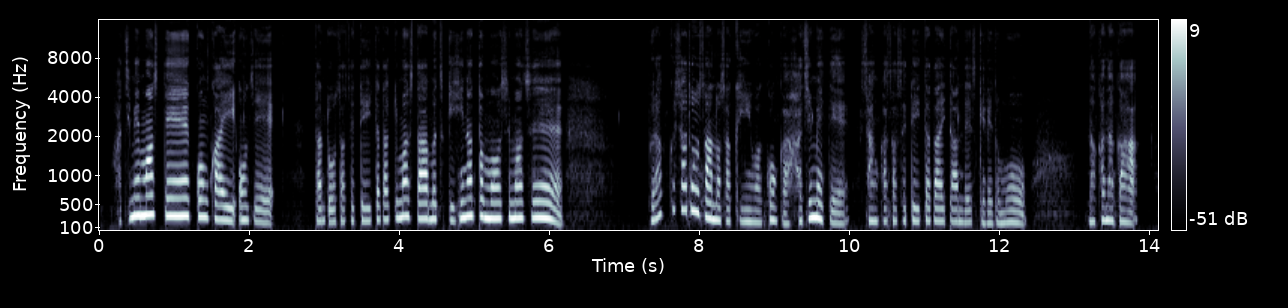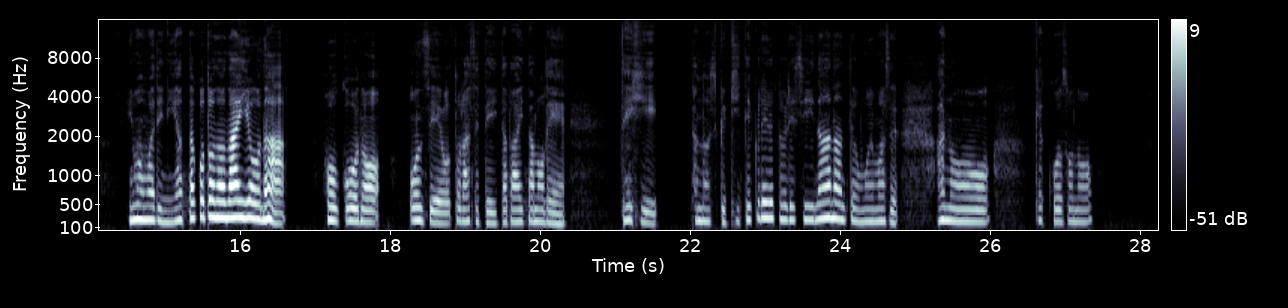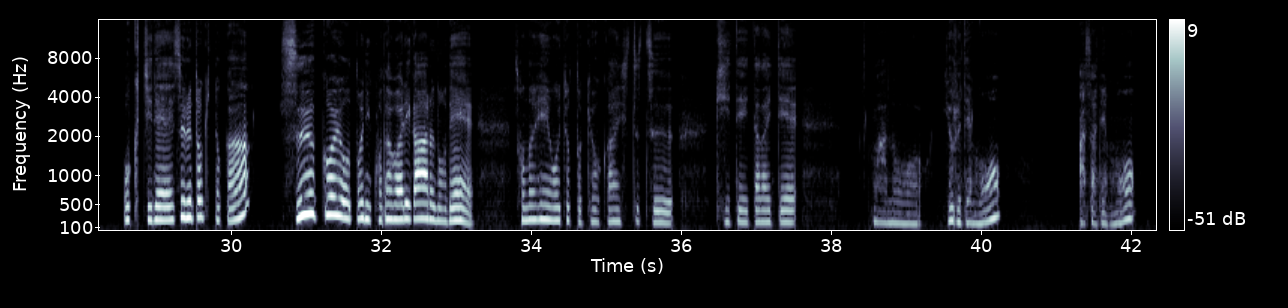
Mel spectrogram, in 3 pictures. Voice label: フリートーク

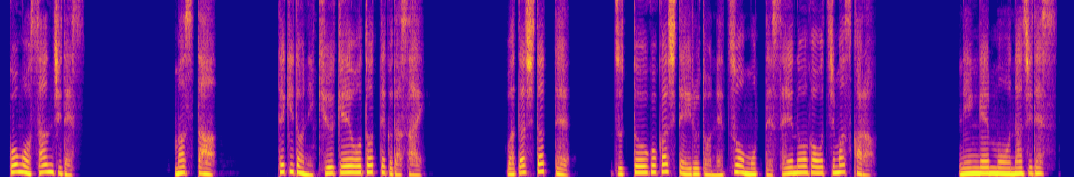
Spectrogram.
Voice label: 時報ボイス 電脳少女; ボイスコレクション 電脳少女編

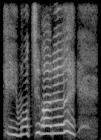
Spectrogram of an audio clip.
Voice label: 気持ち悪い！, 小悪魔; ハイグレボイス集

